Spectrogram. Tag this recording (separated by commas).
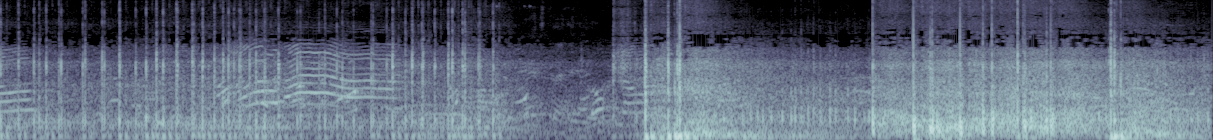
Speech, Fireworks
